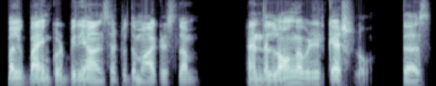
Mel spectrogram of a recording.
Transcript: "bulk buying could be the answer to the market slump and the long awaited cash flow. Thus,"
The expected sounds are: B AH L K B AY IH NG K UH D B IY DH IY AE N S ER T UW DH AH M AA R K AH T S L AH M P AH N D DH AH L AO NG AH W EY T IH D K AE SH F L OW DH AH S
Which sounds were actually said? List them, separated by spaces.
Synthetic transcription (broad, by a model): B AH L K B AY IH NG K UH D B IY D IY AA N S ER T UW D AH M AA R K AH T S L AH M AH N D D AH L AO NG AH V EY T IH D K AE SH F L OW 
